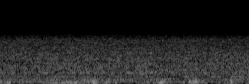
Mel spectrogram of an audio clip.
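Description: A steady low hiss of background noise in a pause between speech, with a few faint low bumps.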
